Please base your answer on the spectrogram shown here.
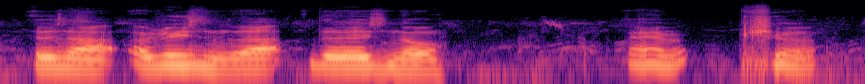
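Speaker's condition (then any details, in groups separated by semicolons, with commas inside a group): MND; about 4.5 years since diagnosis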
